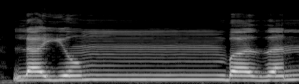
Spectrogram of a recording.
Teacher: جب بھی نون ساکن کے بعد با ہو تو نون ساکن کی اواز کو میم میں بدل دیا جاتا ہے اور غنہ کیا جائے گا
